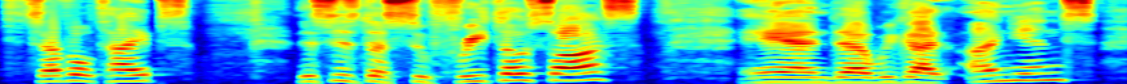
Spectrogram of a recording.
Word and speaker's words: sofrito: This is the sofrito sauce, and we got onions and peppers.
